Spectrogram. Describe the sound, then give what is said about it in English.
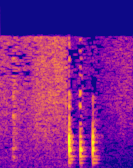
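Three quick knocks on a door, fairly faint and evenly spaced, with nothing else heard around them. “Well, okay, you go with those men. They're going to knock on your door in just a minute. You go with them.”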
